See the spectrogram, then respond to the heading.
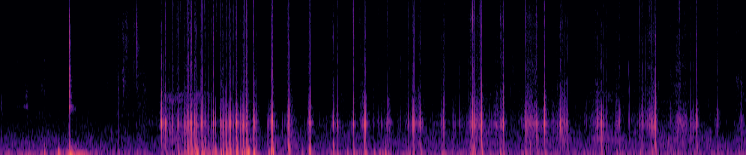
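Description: Fingertips tap a small, solid, yellow sticky squishy rubber toy ball held up in the air. The taps are soft, dull and low, each with a brief tacky click and a short peel-off crackle. A dense flurry of quick taps around the fourth and fifth seconds gives way to steadier, spaced-out taps that die away almost instantly.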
